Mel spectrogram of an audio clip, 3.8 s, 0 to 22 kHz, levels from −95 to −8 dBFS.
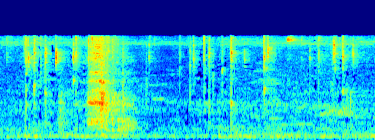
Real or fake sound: real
